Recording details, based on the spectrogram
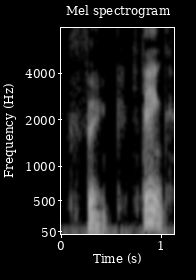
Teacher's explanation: and blow air No voice, just air, like a soft F, but with tongue there. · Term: the voiceless one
